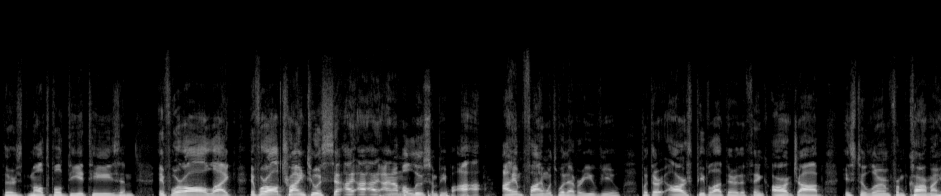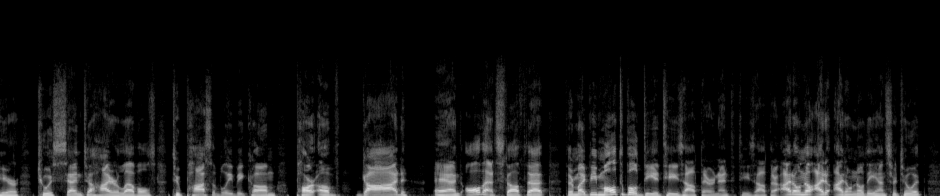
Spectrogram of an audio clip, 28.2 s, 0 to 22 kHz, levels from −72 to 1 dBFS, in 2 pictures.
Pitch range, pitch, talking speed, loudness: 140-165 Hz, 150 Hz, 185 wpm, -18 LUFS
